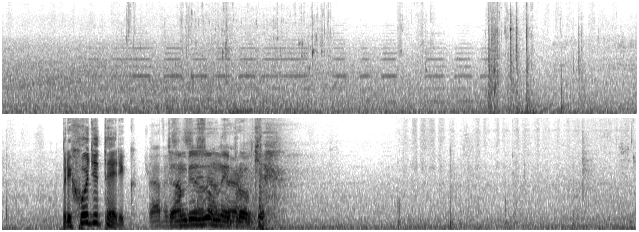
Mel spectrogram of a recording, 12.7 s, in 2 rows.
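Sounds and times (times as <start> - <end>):
running water splashing while washing dishes at home: 1.1 - 3.5
speech: 7.0 - 9.2.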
